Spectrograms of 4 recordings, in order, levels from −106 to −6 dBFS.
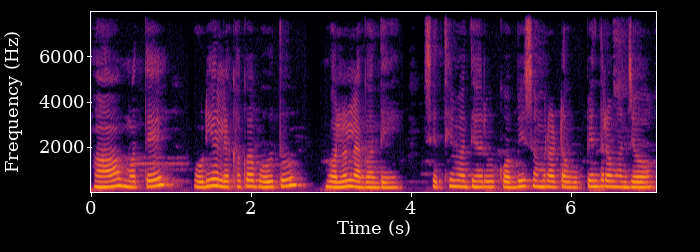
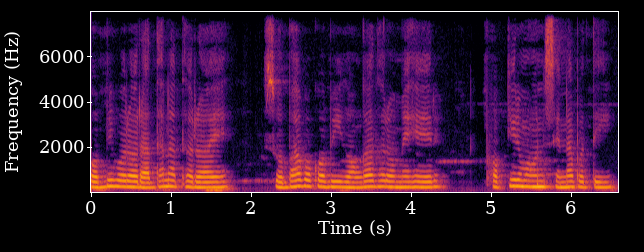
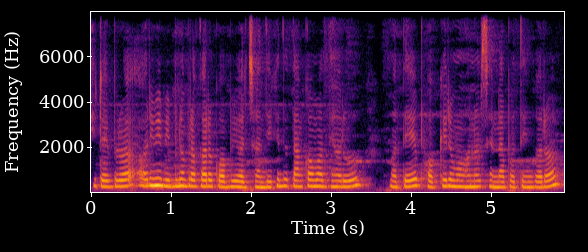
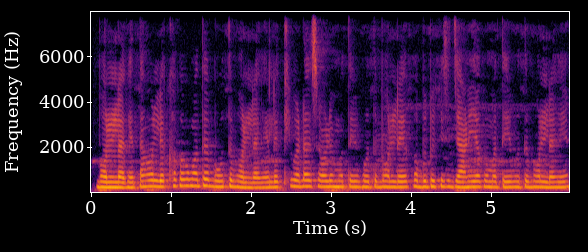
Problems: low volume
